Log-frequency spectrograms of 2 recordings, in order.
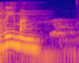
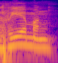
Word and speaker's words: Riemann: Este método que vamos a usar se llama suma de Riemann o de Riemann, que así se escribe.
